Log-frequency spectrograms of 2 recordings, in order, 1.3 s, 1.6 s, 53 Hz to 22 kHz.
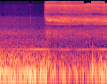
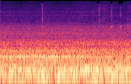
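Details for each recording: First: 2018 Honda CR-V, turbo, accelerating between 20 and 30 mph: low engine rumble then a sudden loud airy hiss, as if air is blowing out, as boost builds; boost leak. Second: Honda CR-V on a test drive at over 50 km/h after an intake air leak was fixed and the clamp tightened: steady engine pull under road and tyre rumble, no hiss on acceleration; normal.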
